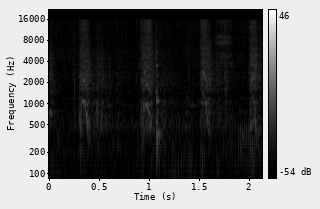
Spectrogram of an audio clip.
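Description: A sheet of aluminium foil crinkling as it is handled and shaped by hand, in four or five short rustles.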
